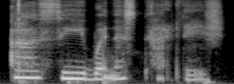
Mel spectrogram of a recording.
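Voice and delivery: slow whispered prim greeting; prim soft greeting. Shown as a demonstration. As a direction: hush it like a proper young lady. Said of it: "tengo que haber así de". (saludo susurrado de señorita)

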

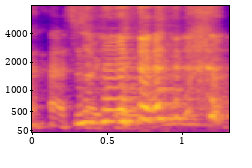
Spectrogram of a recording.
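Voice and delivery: high delighted laugh through words. Real, not acted. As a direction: gush with laughter. Host laughs at gorilla story.

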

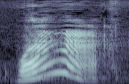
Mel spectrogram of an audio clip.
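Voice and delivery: high-pitched yelp of "wah"; sudden cry. A narrator's reading. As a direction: blurt out a short, high cry. Startled cry on the phone.

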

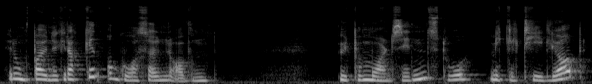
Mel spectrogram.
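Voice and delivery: plain reading voice

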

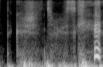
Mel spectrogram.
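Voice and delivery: imitating mom's insistent stage whisper. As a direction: whisper it hard enough to be overheard. Mom repeats her aside, louder.

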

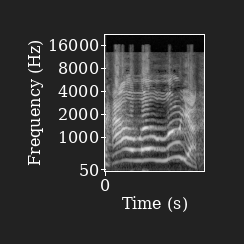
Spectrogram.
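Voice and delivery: high, long drawn-out cry of praise; thunderous shouting. Acted. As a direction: roar it out like a great multitude. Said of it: "like the loud peals of thunder".

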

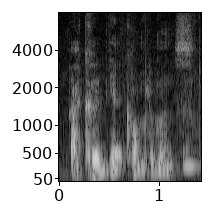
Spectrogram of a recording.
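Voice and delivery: ordinary delivery

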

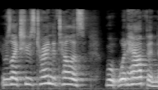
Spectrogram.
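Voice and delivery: ordinary talk

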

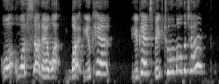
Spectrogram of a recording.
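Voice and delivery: put-on high, quavering old-lady question; old woman voice. Old shopkeeper questions the young druid, high and quavering. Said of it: "she says".

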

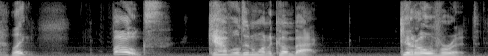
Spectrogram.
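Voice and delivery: high, loud yell at the fans; exasperated shout. Real, not acted. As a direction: shout it, fed up with them. Ranting at fans on his show.

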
